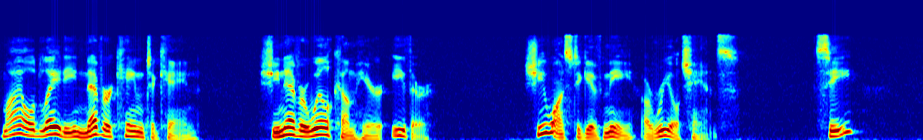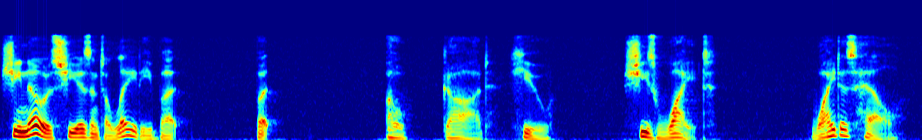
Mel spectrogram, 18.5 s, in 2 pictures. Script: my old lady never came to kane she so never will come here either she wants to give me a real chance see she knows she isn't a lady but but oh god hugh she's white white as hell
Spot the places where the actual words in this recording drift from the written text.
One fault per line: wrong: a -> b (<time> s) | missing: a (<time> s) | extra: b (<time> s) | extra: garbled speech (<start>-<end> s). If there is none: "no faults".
missing: so (2.8 s)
